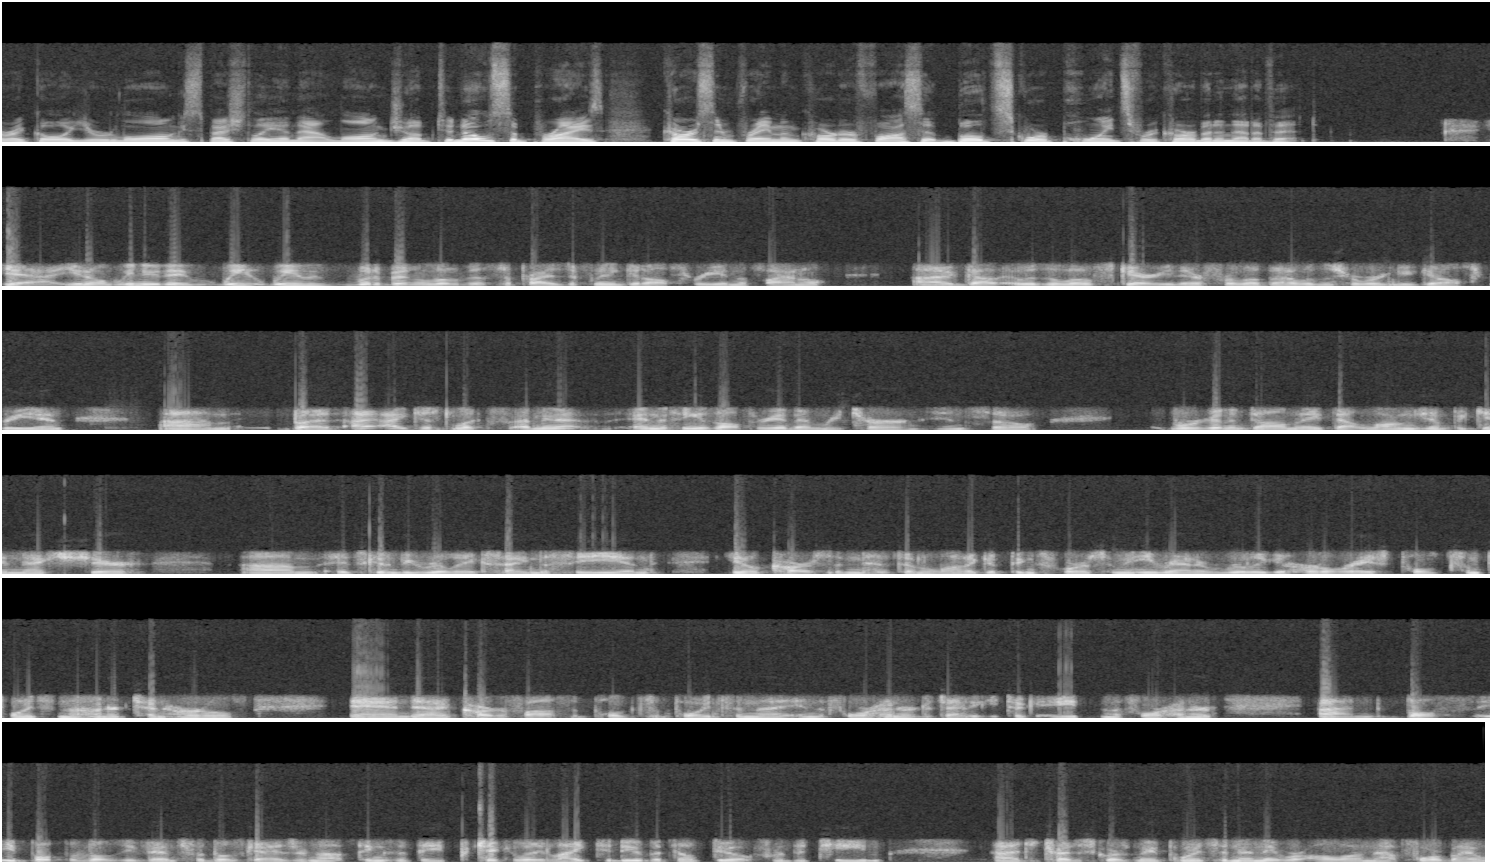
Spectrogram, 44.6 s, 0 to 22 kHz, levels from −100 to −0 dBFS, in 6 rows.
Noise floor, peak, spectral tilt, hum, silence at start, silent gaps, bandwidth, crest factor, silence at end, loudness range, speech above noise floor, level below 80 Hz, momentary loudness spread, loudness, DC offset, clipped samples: -60 dBFS; 0 dBFS; -5.5 dB/octave; none; 0 s; none; 15.5 kHz; 20 dB; 0 s; 5 LU; 40 dB; -56 dBFS; 8 LU; -20 LUFS; under 0.1%; under 0.1%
